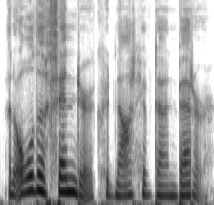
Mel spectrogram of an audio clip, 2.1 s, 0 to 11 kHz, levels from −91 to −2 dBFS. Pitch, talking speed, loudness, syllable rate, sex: 185 Hz, 225 wpm, -17 LUFS, 5.4 syllables/s, female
